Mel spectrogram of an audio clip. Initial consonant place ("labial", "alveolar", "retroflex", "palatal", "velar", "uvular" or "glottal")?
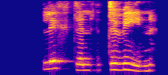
alveolar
